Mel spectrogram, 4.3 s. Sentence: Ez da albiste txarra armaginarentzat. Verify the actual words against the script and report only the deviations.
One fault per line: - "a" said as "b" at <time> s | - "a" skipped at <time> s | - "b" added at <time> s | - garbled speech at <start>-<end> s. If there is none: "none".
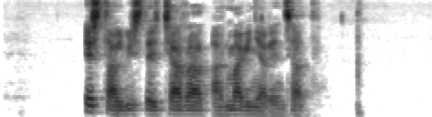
none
